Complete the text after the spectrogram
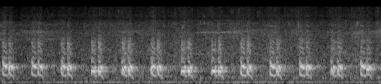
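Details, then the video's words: Captive turaco calling at San Diego Zoo Safari Park on 11/10/2020: a rhythmic series of short, throaty barking notes, roughly three or four per second, about thirteen in all, with a low background hum. "Call of the Turaco"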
